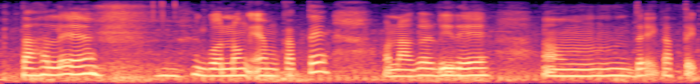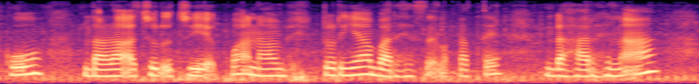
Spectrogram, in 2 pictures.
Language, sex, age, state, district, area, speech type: Santali, female, 18-30, West Bengal, Uttar Dinajpur, rural, spontaneous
